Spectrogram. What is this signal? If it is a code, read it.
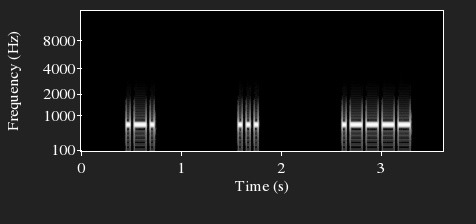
Morse code, heard as a keyed tone, about 30 wpm, spaced as for 9 wpm, 690 Hz. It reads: RS1
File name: Lesson 17e - Letter u - Three Characters 30wpm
